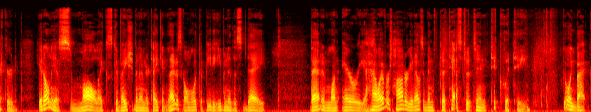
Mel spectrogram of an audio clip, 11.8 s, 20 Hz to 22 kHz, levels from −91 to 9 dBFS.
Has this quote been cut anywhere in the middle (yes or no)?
yes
